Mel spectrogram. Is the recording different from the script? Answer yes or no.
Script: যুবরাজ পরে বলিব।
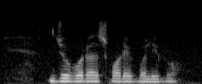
no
